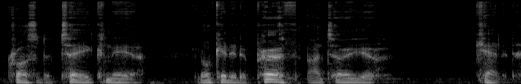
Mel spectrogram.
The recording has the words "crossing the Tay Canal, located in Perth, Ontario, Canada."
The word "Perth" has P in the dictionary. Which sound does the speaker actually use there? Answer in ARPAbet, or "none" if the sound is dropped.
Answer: P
